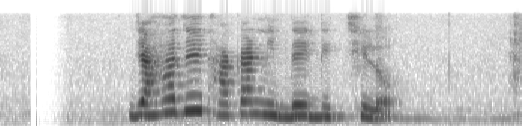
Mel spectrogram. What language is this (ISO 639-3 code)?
ben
